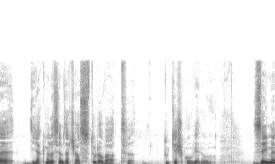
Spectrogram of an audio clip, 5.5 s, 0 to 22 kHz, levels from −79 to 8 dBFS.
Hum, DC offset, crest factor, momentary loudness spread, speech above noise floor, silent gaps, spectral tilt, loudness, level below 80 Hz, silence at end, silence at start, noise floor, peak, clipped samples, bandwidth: none; under 0.1%; 18 dB; 15 LU; 30 dB; none; -5 dB/octave; -28 LUFS; -66 dBFS; 0 s; 0 s; -56 dBFS; -10 dBFS; under 0.1%; 14 kHz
